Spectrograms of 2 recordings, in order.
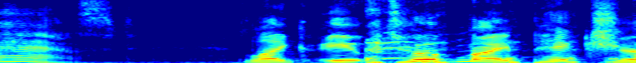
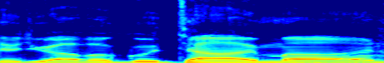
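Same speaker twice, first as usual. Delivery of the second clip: imitated, put-on Jamaican accent; 6 semitones lower than usual. Describing workers at a Halloween house, the speaker imitates a Jamaican accent. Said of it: "all ginormous Jamaican guys".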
